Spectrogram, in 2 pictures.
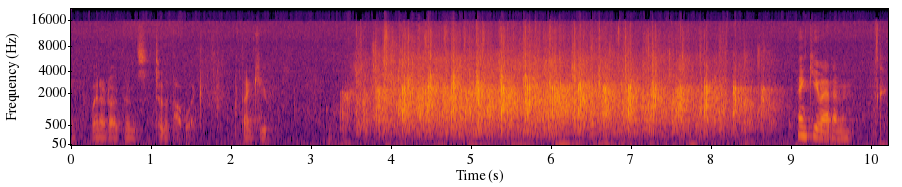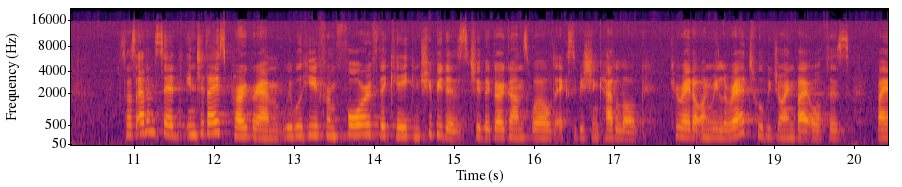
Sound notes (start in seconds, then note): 3.2 audience applauds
